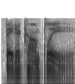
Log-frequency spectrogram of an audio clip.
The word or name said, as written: fait accompli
